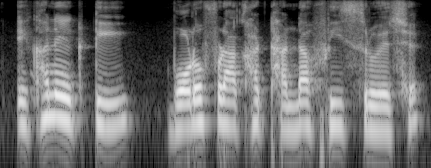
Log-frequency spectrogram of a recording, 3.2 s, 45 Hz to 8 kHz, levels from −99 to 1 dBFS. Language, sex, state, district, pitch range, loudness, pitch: Bengali, male, West Bengal, Cooch Behar, 165-185 Hz, -16 LUFS, 170 Hz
